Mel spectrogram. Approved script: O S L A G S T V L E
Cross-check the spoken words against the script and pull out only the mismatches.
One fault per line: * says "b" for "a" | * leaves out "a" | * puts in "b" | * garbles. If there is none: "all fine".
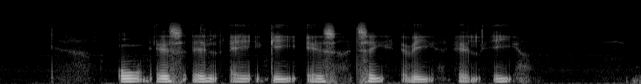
all fine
